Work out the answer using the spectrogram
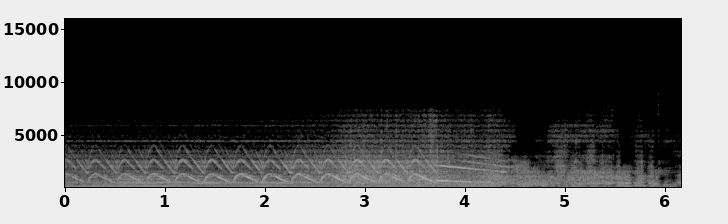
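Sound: police car siren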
